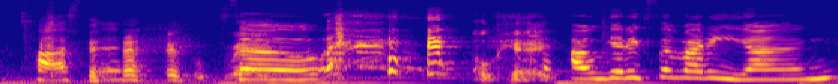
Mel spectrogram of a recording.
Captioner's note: laughs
